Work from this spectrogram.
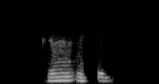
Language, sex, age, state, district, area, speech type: Hindi, male, 18-30, Madhya Pradesh, Harda, urban, conversation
